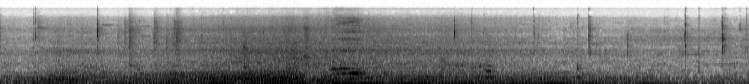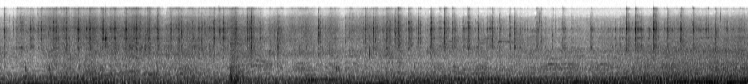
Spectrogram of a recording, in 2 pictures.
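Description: Low steady hum of a motor vehicle engine running, swelling about four seconds in, with light scattered clicks in the second half.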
